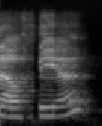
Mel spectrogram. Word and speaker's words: Althea: enough i'll take it i pronounce it althea i'll say it because it's a long a at the end right so that was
